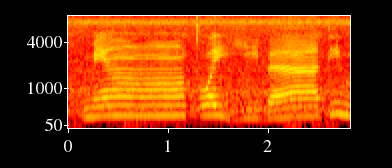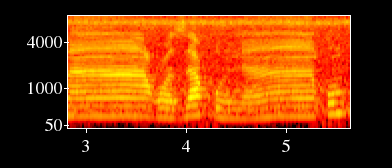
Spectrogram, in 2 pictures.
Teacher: قاف ساکن ہے اس وجہ سے کلکلا کریں. کلکلا کا مطلب ہے ہلا کر پڑھنا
